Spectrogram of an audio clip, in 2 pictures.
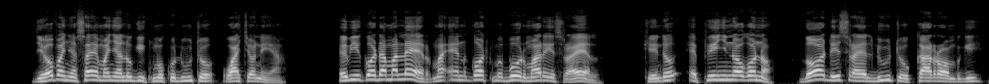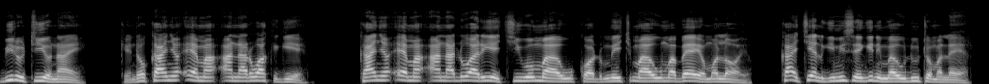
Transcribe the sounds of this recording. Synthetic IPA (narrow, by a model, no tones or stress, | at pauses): d͡ʒɛhovaɲasajemaɲalɔɡikmokodutowʔat͡ʃɔnɪ̰ja̰ | ebjeɡɔdamalɛrmaʔɛnɡɔtmaboɾmaɾɪsɾaɛl | kendoepɪɲnɔɡɔnɔ̰ | d̪ɔdɪsɾaɛldutokaɾɔmbɡɪbiɾotionaɛ̰ | kḛndokaɲɔʔɛmaʔanaɾwakɡɪɛ̰ | kaɲɔʔɛmaʔanadwaɾɪet͡ʃiwomawukɔdmɪt͡ʃmawumabɛjɔmɔlɔ̰jɔ̰ | kaːt͡ʃɪɛlɡɪmis̬eŋɡinɪmaudutomalɛ̰r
